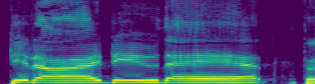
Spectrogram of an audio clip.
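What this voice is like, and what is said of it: Steve Urkel impression. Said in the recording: “a Steve Urkel impression ... That's Steve Urkel ... They're identical impressions”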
